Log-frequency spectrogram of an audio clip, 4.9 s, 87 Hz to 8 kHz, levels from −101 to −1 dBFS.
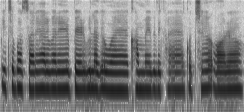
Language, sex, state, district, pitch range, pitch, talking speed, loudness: Hindi, male, Madhya Pradesh, Bhopal, 215-225 Hz, 220 Hz, 210 wpm, -16 LUFS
